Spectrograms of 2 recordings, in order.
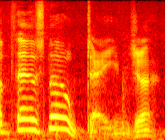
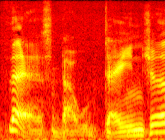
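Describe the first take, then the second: First: Slow, with "no" lifted higher; stress on no. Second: Slow defiant. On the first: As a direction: push up the word "no". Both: Acted. Thomas repeats, defiant.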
